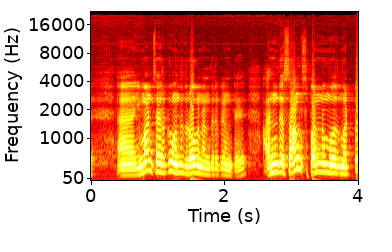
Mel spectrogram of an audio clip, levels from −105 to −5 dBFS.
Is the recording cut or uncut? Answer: uncut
